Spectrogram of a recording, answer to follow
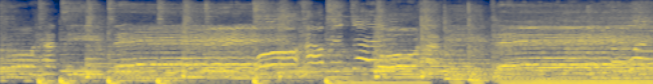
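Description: Live gospel music: a female lead singer and a gospel choir singing over piano, bass and drums.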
